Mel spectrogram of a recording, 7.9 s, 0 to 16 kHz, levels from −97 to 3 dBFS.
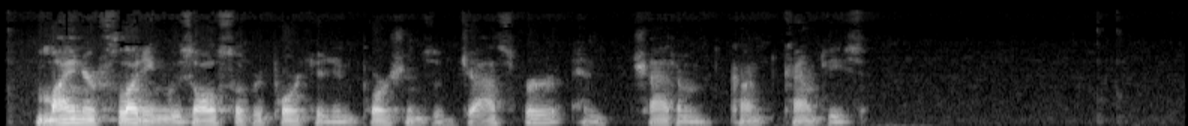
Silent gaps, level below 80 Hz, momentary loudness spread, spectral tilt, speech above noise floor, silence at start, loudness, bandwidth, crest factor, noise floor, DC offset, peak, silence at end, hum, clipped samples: none; -46 dBFS; 19 LU; -10 dB/octave; 52 dB; 0.25 s; -21 LUFS; 10.5 kHz; 22 dB; -72 dBFS; under 0.1%; 0 dBFS; 2.25 s; none; under 0.1%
